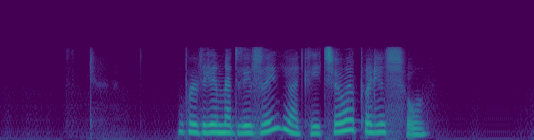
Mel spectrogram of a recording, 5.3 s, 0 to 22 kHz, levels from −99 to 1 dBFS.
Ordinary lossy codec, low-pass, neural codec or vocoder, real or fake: none; 5.4 kHz; codec, 16 kHz, 0.5 kbps, FreqCodec, larger model; fake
